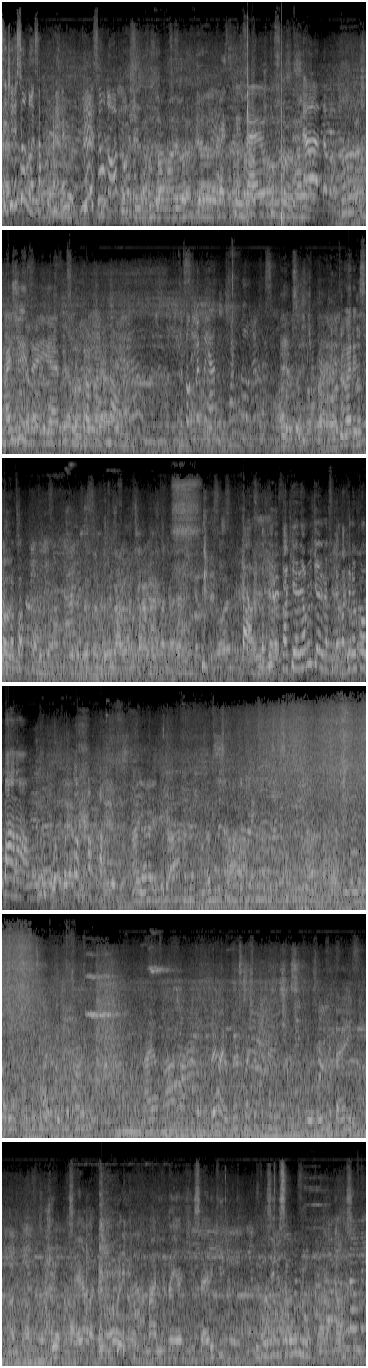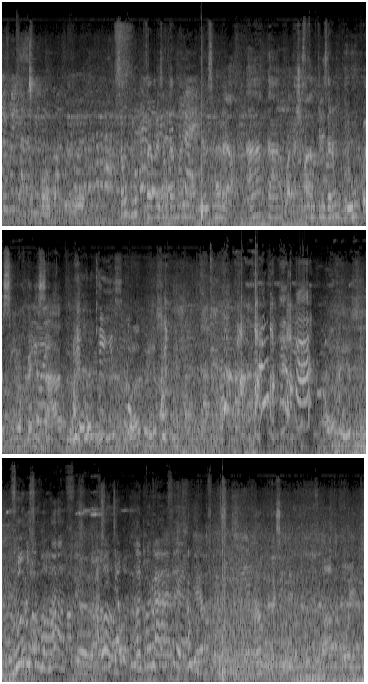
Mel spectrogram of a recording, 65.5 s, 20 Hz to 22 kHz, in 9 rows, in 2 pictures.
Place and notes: Ingá, Niterói - Rio de Janeiro, Brazil - Glauber's Bar
End of meeting in the Glauber's bar.
- Boa Viagem, Niterói - Rio de Janeiro, Brazil, 5 November 2012, ~18:00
